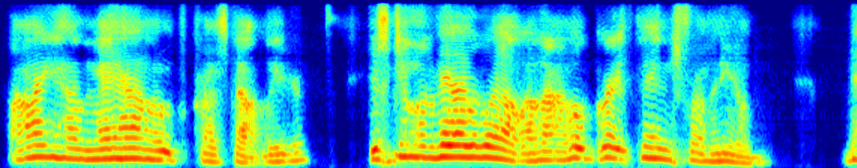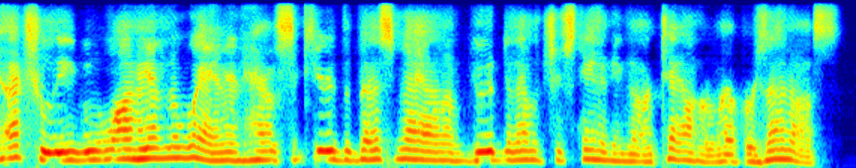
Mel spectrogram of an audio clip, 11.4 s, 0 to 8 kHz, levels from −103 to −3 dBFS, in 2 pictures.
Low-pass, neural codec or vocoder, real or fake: 7.2 kHz; codec, 16 kHz, 1 kbps, FreqCodec, smaller model; fake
